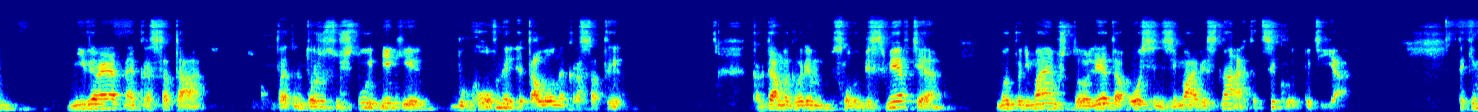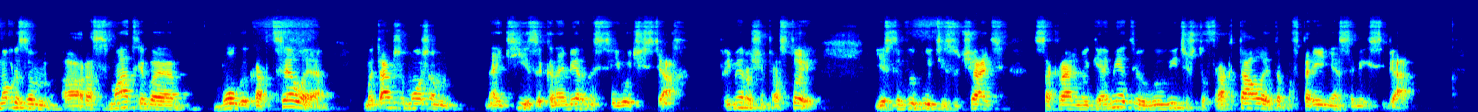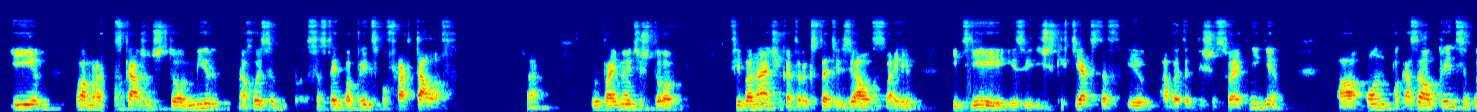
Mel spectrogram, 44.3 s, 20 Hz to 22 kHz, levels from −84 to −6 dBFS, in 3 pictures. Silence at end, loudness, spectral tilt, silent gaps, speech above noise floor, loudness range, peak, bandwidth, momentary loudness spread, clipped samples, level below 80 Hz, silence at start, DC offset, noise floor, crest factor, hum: 0 s; -25 LUFS; -4.5 dB/octave; none; 60 dB; 4 LU; -4 dBFS; 12.5 kHz; 13 LU; under 0.1%; -70 dBFS; 0 s; under 0.1%; -85 dBFS; 22 dB; none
